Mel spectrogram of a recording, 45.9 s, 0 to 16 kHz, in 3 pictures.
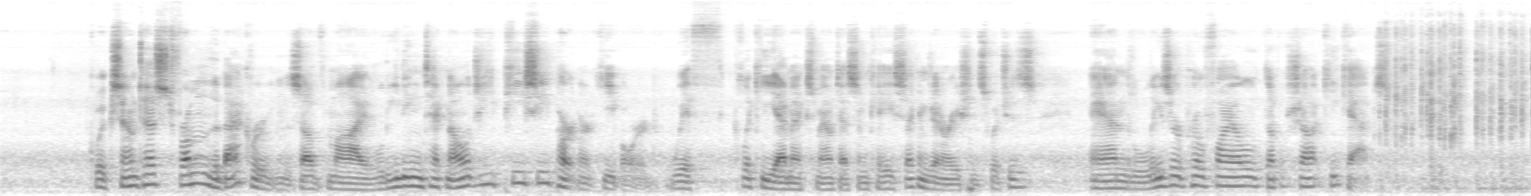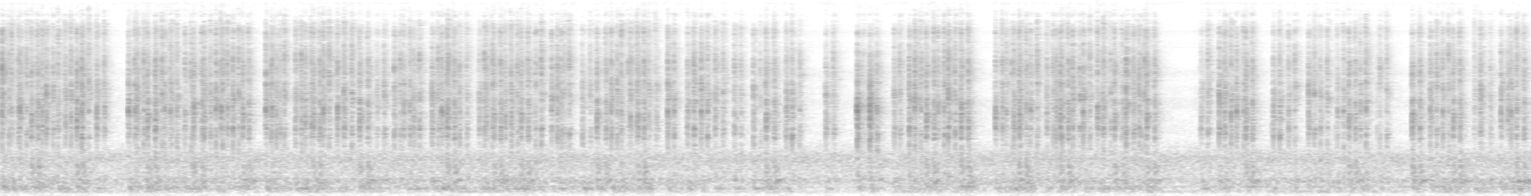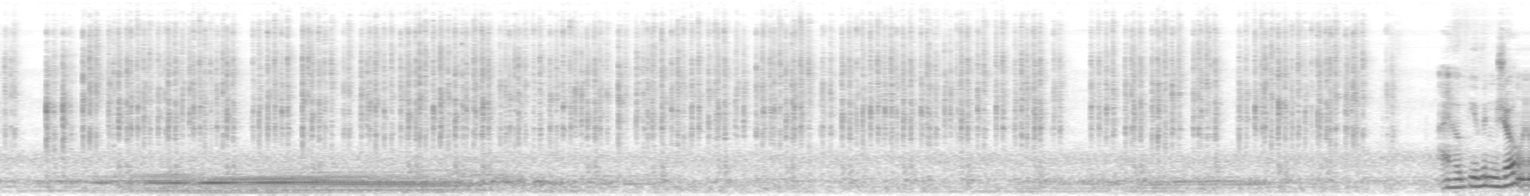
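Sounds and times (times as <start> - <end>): clicky keyboard typing: 13.9 - 44.7
low hum: 29.2 - 45.7.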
